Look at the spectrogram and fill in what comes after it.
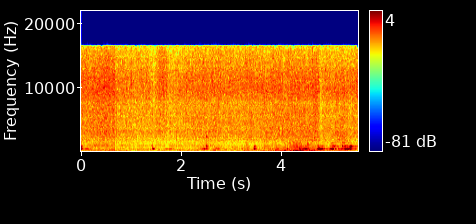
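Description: Chopped onions and bacon frying with a steady sizzle in a hot cast-iron Dutch oven, stirred with a wooden spoon.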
